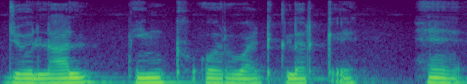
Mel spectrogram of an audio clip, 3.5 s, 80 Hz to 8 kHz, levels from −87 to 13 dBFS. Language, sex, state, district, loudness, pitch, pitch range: Hindi, male, Jharkhand, Palamu, -15 LUFS, 120 Hz, 115-120 Hz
